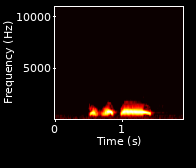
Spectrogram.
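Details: Spotted dove cooing, played to stimulate captive doves to coo: two short mellow hooting notes followed by a longer, rolling, pulsed coo that dips at the end, in a clean recording.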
